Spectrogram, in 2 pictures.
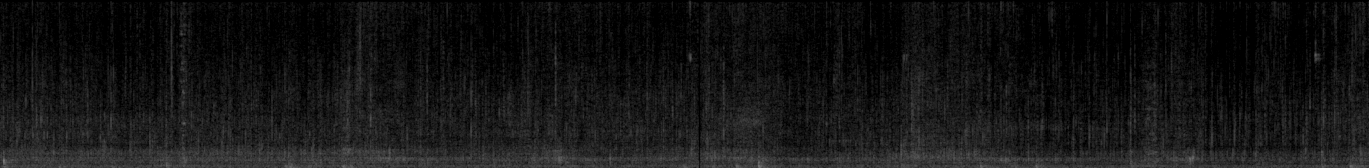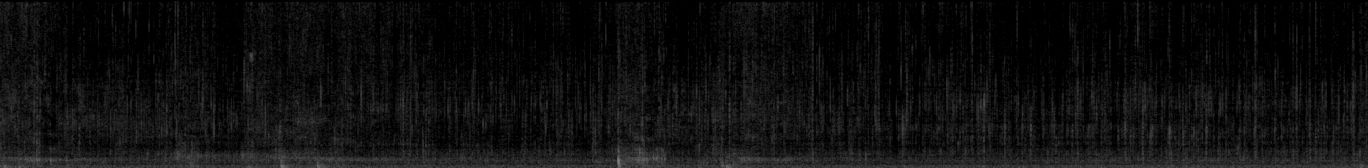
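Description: Okra and tomato-onion masala sizzling in a pot as it is stirred with a wooden spoon, with scattered knocks and scrapes of the spoon against the pot.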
